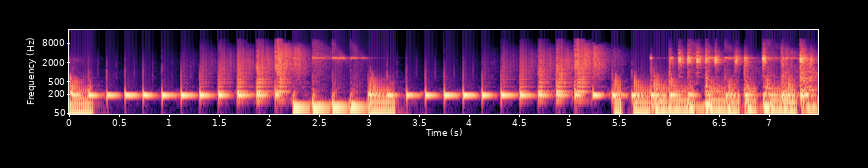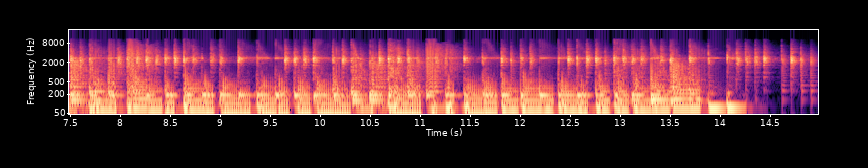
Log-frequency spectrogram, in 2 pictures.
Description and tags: operator fm synth in ableton making funky rhythms under nice pulse wave bass from dave smith mopho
